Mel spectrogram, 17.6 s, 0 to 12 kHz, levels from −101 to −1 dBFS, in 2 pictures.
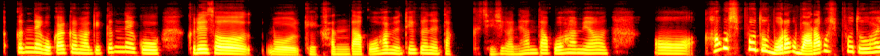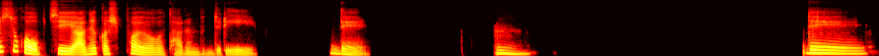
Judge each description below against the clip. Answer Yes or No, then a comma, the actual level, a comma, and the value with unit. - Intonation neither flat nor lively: No, wide, 5.8 semitones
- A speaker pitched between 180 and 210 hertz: Yes, medium, 185 Hz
